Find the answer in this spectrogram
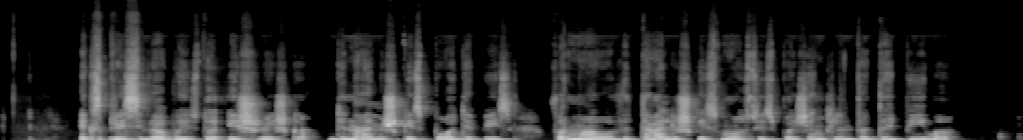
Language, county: Lithuanian, Vilnius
